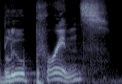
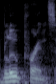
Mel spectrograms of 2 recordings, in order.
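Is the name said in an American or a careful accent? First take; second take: careful; American. First: It is said carefully, with a crisp final consonant. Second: It is said in an American accent. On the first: "The game is called Blueprints" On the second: "with a slightly more American accent"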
